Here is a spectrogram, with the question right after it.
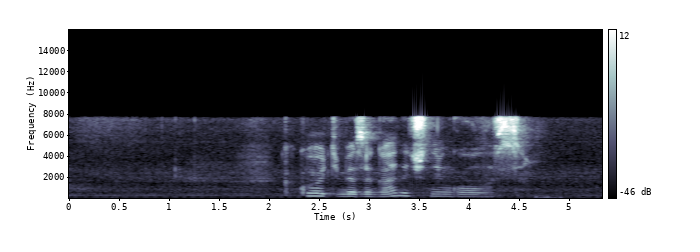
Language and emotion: Russian, neutral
